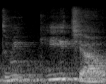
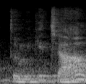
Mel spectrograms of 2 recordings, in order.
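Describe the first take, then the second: First: High, drawn-out "কি", falling on "চাও"; what-question stressing a long "কি". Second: Quick short "কি", rising on "চাও"; low, soft yes-or-no question, "কি" unstressed. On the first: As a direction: stretch "কি", then drop through "চাও". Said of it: "দীর্ঘ করে উচ্চারণ করতে হবে". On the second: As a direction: clip "কি" short, lift "চাও". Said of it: "ছোট করে দ্রুত উচ্চারণ করতে হবে". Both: Shown as a demonstration.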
